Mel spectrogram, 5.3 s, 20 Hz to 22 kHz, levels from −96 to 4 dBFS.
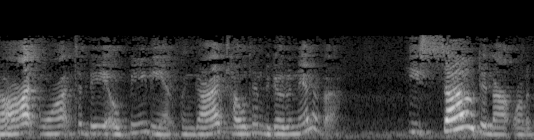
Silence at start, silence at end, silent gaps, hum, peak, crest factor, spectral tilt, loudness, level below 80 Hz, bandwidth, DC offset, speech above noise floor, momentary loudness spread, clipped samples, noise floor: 0 s; 0 s; none; none; -8 dBFS; 22 dB; -3.5 dB/octave; -29 LUFS; -74 dBFS; 8 kHz; under 0.1%; 30 dB; 17 LU; under 0.1%; -59 dBFS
